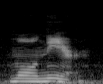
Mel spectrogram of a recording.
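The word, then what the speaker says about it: Mjölnir: Mjolnir is what his hammer is called. I didn't realize it actually had a name, but it's Mjolnir is how it's pronounced.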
